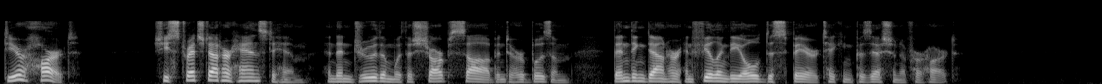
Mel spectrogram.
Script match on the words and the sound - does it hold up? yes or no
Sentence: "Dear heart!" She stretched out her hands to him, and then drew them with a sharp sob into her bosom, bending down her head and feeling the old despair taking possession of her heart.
no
